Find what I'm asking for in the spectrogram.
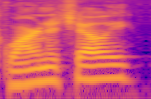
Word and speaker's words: Guarnaschelli: Alex Guarnaschelli? – Perfect.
